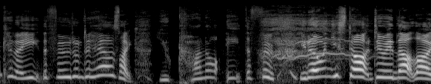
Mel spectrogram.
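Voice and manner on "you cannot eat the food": words forced through clenched, gritted teeth. Retelling what she told her child under a restaurant table, talking through teeth. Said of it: "talking through your teeth".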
